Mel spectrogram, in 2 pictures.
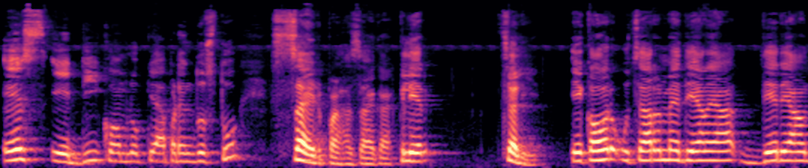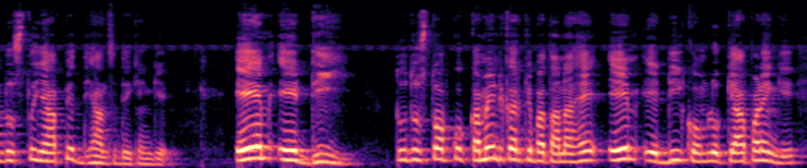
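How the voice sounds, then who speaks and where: This English teacher, a man with a high, mellow voice and lively intonation at normal speed, gives a lesson for beginners. He spells words one letter at a time, often checking in with "clear?" and "okay ji".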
